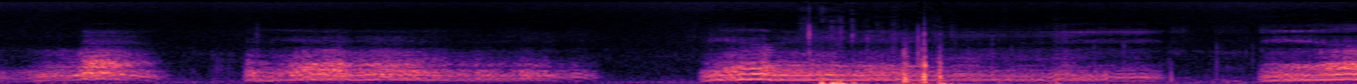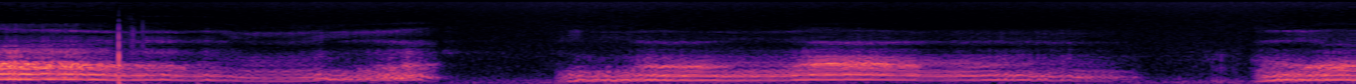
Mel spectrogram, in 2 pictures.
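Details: Domestic cat giving long, drawn-out, wavering yowls, each lasting about two seconds, separated by short pauses, with a few sharp clicks in between.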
